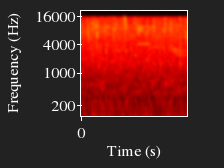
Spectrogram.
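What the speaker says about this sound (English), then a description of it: "I've been running water just like this" Water overflowing from a livestock water trough on a Texas farm, a steady close splashing pour and trickle with no voices.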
